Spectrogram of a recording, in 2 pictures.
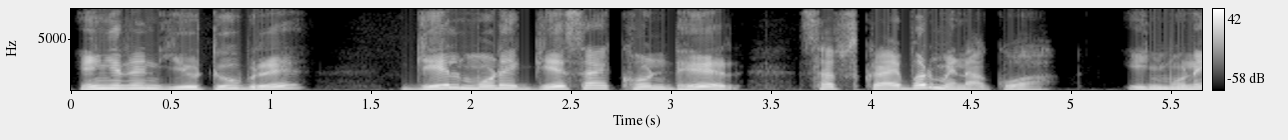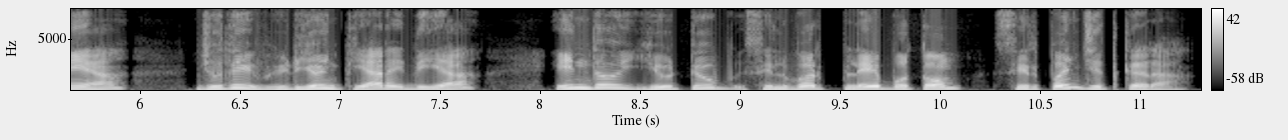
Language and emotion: Santali, happy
